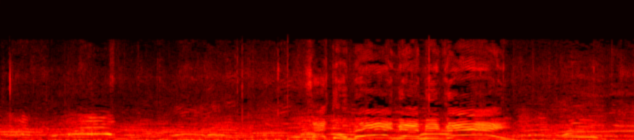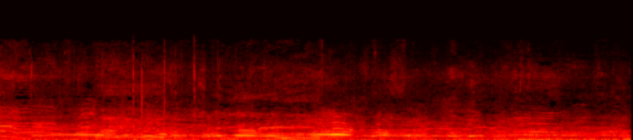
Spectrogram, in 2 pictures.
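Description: A large outdoor crowd shouts and cheers loudly.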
